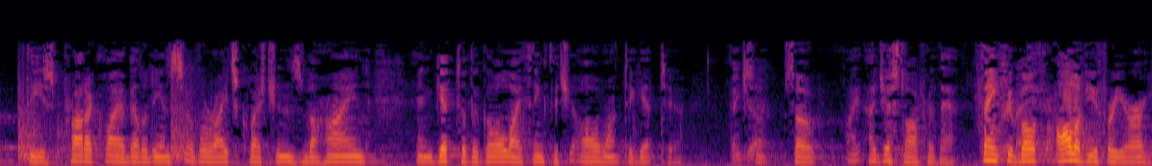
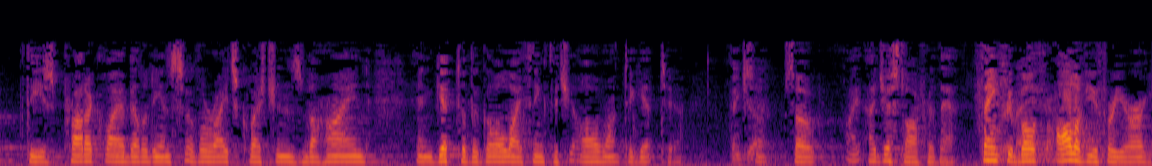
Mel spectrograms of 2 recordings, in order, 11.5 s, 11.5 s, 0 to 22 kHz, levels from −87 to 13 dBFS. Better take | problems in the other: second | background sound (Explosion); 11 dB below the speech

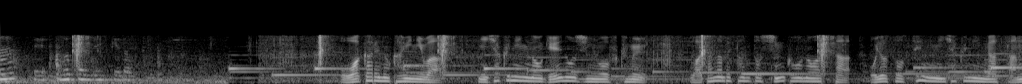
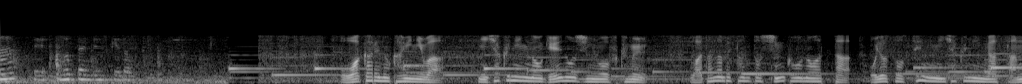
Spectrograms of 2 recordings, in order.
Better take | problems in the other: second | background sound (Camera); 8 dB below the speech

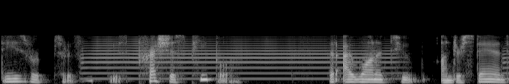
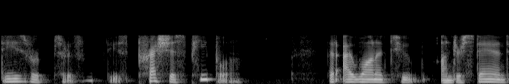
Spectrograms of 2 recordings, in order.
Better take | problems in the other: second | background sound (Trumpet); 10 dB below the speech

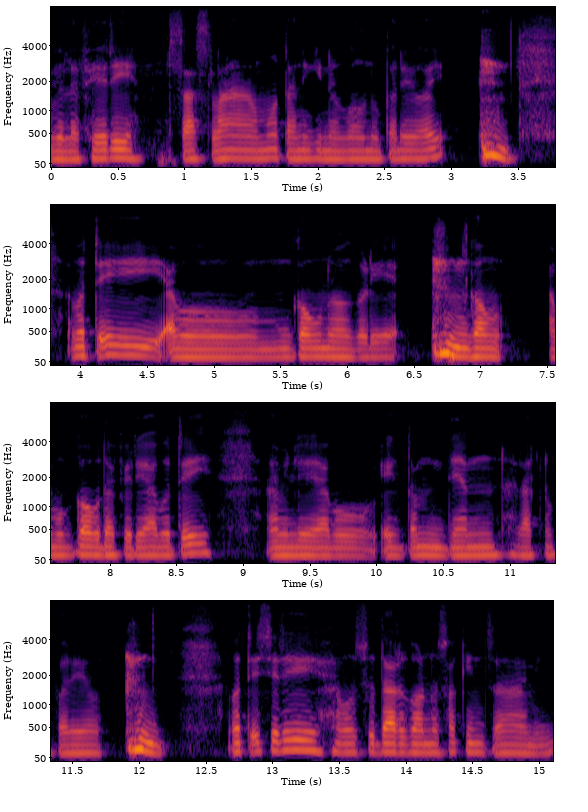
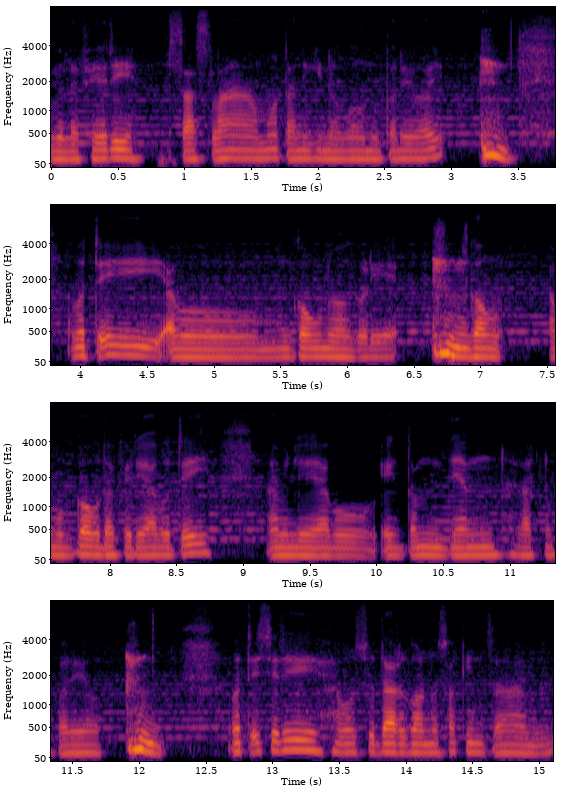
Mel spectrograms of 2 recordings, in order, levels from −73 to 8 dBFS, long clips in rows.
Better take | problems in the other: first | background sound (Bowed string instrument); 17 dB below the speech

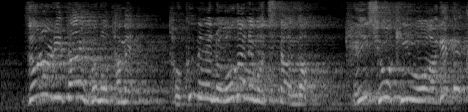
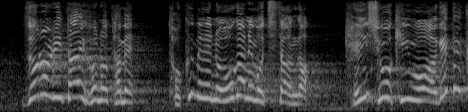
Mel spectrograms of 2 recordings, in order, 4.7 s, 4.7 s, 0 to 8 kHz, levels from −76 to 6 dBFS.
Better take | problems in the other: second | room echo; dies away in 2.1 s

